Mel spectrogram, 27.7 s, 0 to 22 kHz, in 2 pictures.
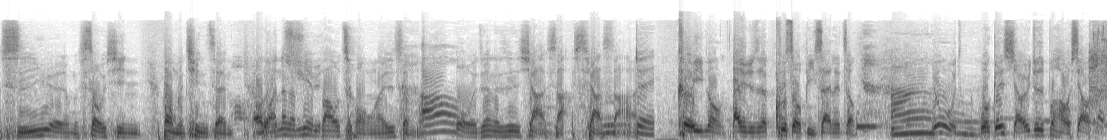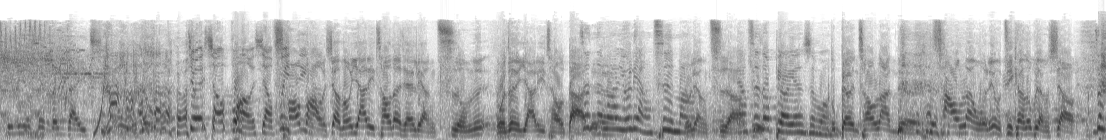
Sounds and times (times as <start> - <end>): Music: 10.7 - 13.7.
